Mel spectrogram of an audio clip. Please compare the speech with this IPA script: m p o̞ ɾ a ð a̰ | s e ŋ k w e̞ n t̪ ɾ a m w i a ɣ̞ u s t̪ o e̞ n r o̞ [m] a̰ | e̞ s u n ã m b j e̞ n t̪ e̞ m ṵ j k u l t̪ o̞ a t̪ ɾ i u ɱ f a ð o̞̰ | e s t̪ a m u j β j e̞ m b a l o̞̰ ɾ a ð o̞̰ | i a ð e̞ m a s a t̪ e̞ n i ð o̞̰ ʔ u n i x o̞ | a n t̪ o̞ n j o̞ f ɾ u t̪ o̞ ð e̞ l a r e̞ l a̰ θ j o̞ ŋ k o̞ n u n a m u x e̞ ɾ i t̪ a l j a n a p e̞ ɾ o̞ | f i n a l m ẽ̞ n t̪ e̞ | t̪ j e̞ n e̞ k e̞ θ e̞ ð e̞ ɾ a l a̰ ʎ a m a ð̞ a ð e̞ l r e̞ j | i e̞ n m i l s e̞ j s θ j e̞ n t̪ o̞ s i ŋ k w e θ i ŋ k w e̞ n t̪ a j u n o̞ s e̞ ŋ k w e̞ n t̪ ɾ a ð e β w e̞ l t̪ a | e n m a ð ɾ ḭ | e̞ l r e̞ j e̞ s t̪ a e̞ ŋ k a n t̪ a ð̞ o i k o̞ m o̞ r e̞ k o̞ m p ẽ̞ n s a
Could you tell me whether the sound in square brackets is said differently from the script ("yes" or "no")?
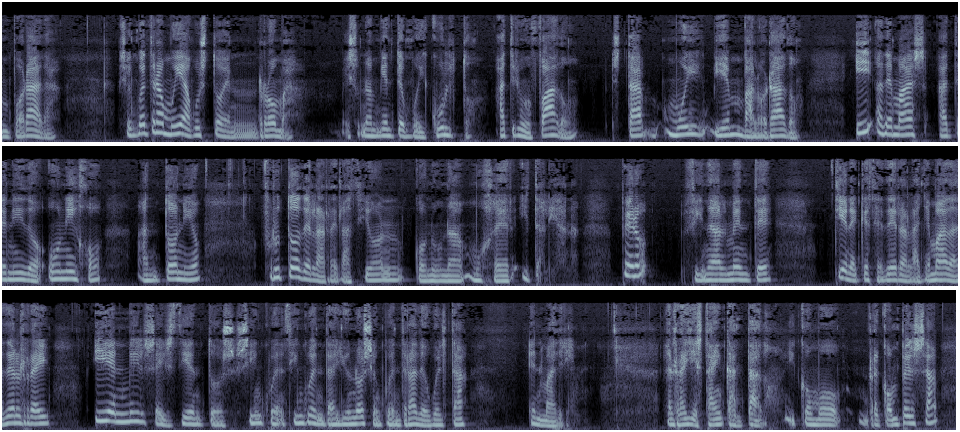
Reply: no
